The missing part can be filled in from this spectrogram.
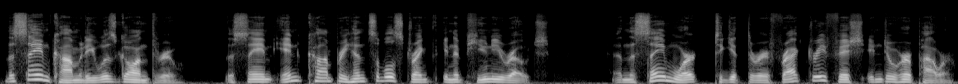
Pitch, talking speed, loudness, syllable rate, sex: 115 Hz, 165 wpm, -20 LUFS, 4.7 syllables/s, male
